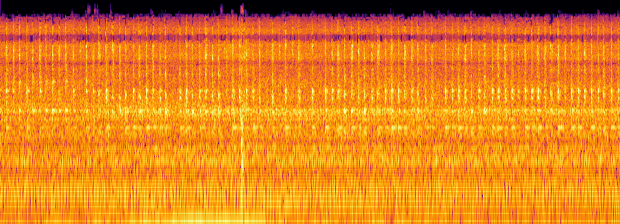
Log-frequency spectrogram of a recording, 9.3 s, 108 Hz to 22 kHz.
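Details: 2013 Chevrolet Silverado 1500 5.3L V8 with the check engine light on, at steady idle with a light metallic knock about two or three a second, resembling a flexplate problem. The cause is the starter drive gear not retracting.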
